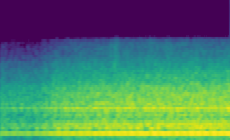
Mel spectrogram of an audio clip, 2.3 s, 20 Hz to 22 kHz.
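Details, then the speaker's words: GE washer driven from the SmartHQ service module: steady, even hum with a constant mid tone and no knocks or scraping as the drum spin climbs past 751 toward 800 RPM, before the jump to 1100; normal spin. "It's getting up there. So as soon as it reaches 800, it's going to stay there for a little bit, and then it is going to jump up to 1100."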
